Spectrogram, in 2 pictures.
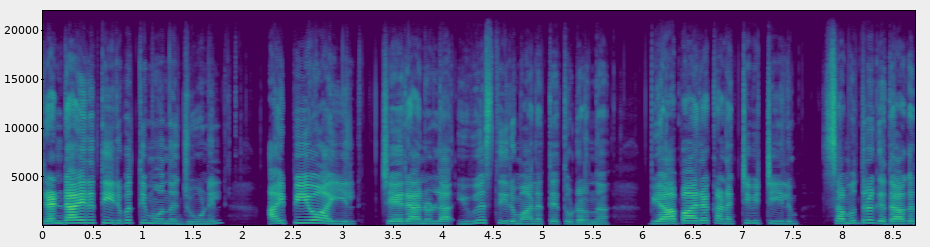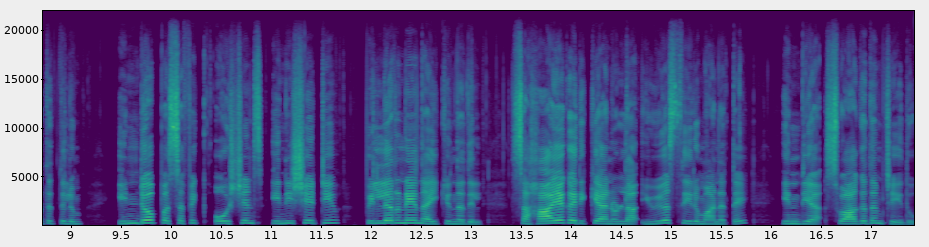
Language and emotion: Malayalam, neutral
